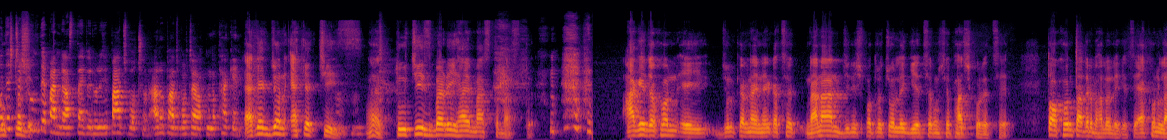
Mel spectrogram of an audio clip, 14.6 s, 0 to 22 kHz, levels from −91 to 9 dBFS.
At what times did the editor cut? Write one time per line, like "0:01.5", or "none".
0:02.9
0:07.5

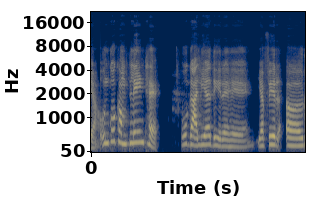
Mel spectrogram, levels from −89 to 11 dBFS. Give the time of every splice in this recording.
none

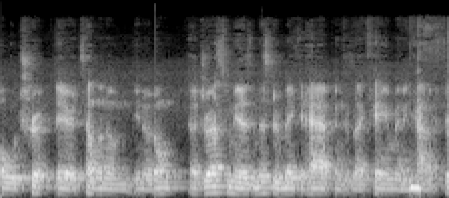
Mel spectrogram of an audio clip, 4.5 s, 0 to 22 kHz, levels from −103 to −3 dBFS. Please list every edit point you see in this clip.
0:01.5

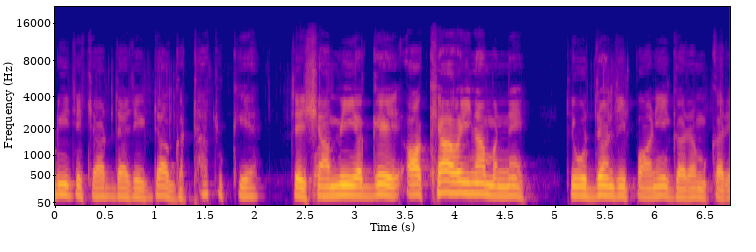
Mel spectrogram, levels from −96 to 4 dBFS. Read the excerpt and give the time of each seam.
0:02.2

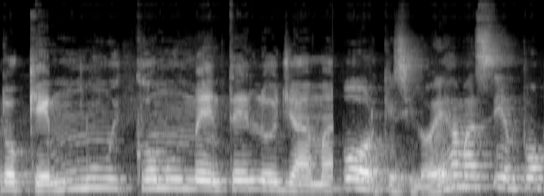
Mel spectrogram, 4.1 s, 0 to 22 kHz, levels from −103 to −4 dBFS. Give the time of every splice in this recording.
0:02.5

